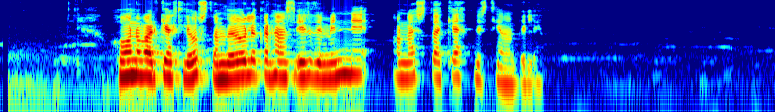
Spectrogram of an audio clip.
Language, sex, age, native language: Icelandic, female, 60-69, Icelandic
